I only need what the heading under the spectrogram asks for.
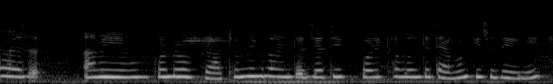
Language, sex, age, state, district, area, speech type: Bengali, female, 18-30, West Bengal, Uttar Dinajpur, urban, spontaneous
